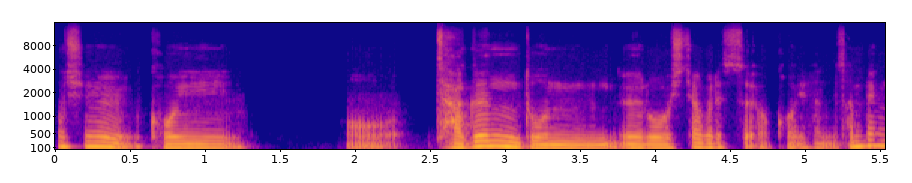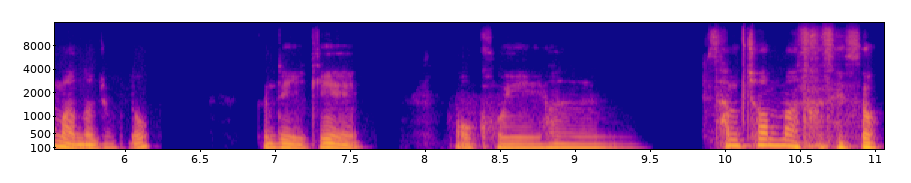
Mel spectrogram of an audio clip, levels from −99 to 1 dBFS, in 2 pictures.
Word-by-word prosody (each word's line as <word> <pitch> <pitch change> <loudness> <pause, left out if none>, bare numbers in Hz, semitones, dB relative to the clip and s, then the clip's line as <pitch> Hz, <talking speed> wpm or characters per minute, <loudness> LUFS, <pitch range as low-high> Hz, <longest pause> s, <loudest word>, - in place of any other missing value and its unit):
사실 140 -3 +2
거의 105 0 +1 0.8
어 - - -7 0.3
작은 145 +5 +5
돈으로 95 0 +1
시작을 110 +4 -1
했어요 115 - -7
거의 110 0 -7
한 110 +1 -8
3,000,000 145 -6 +2
원 95 - +2
정도. 105 +6 -6 0.7
근데 115 -1 0
이게 100 0 0 0.6
어 95 - -5
거의 100 -2 -3
한 105 0 -3 0.6
30,000,000 165 -1 +1
원에서 125 -3 +1
110 Hz, 180 characters per minute, -26 LUFS, 100-135 Hz, 0.8 s, 작은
